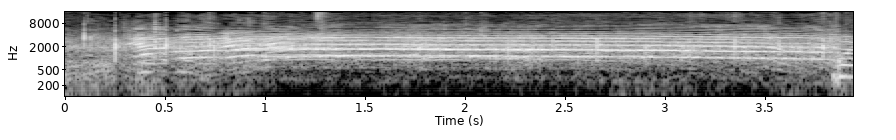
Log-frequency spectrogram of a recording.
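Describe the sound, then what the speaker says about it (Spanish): A crowd of schoolchildren at a recitation contest shouts and cheers loudly in sustained, high-pitched voices, filling the whole moment. "Fuerte los aplausos para Eva Mamani"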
